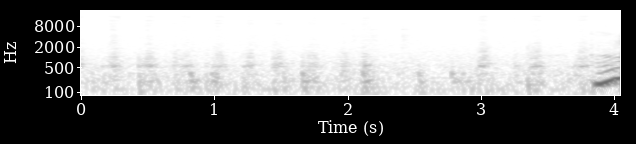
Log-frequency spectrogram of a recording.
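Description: Felt-tip Sharpie marker scratching on paper in many short, faint hatching strokes.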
